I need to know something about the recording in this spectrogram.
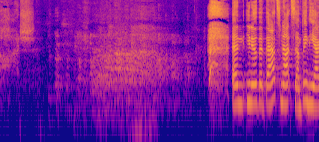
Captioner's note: laugh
